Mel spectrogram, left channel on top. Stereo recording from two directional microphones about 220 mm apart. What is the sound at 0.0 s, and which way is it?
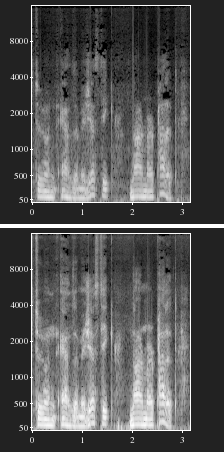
Speech, 35° right (ahead or behind).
